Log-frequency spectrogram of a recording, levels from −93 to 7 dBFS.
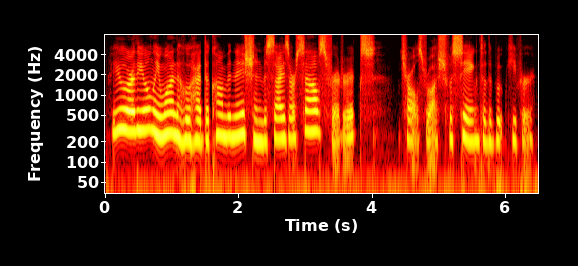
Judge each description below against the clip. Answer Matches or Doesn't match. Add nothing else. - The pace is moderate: Matches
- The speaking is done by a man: Doesn't match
